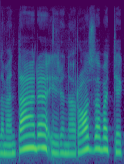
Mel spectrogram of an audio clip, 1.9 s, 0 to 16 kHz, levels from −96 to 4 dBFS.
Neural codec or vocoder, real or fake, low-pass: none; real; 14.4 kHz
